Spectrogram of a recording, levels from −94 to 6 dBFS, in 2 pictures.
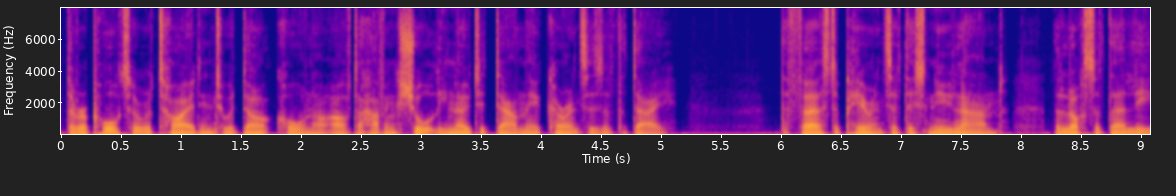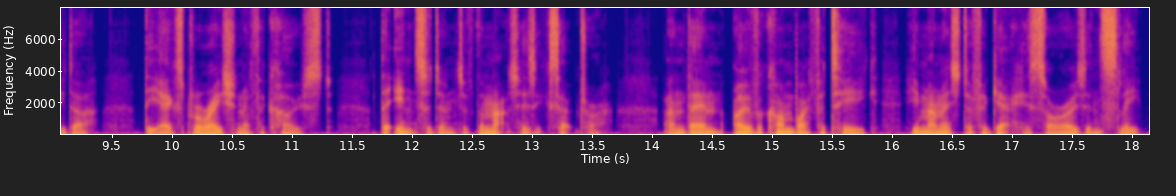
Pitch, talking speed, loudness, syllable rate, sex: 100 Hz, 175 wpm, -22 LUFS, 5.6 syllables/s, male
